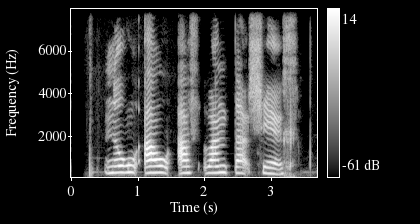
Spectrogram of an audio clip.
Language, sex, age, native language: Icelandic, female, 6, Icelandic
